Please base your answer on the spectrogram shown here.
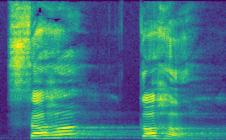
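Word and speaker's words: सः: यदि आप इसको इस तरह से पढ़ते हैं, विसर का उच्चारण नहीं करते हैं, स क, तो ये अशुद्ध उच्चारण माना जाएगा।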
